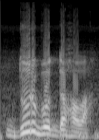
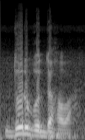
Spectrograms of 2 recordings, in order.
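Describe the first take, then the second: First: Dictated with weight on দুর্বোধ্য; firm dictation of দুর্বোধ্য হওয়া; emphasized answer. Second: Said in the usual way. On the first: Shown as a demonstration. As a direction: lean on দুর্বোধ্য, then drop. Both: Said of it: "তানাবুরু মানে হচ্ছে তোমার কি?".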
